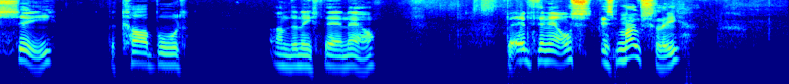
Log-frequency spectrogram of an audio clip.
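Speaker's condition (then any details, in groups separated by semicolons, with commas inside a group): No condition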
